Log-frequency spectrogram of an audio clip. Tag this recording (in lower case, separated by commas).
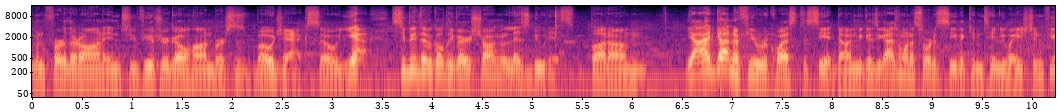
music, speech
